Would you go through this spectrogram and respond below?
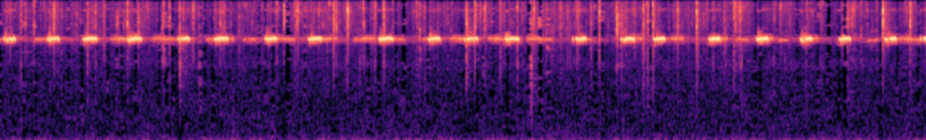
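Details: Lakeside crickets at sunset chirp in an even, high-pitched train, about two pulses each second, while a bonfire crackles with scattered snaps and a soft low roar underneath.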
